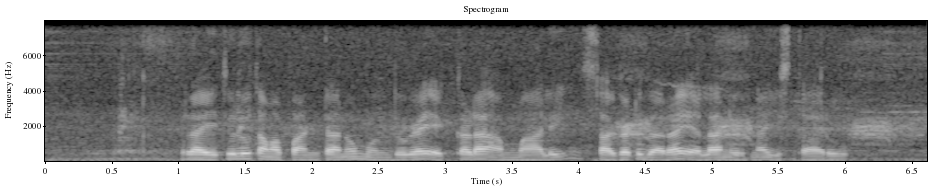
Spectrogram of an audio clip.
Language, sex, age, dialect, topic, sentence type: Telugu, male, 18-24, Utterandhra, agriculture, question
